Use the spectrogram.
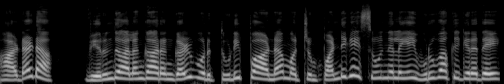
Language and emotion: Tamil, surprised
